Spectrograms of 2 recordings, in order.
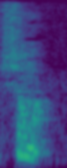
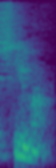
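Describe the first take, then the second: First: The first vowel is a short 'uh' sound. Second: The first vowel sounds like 'ee'. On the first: The speaker calls it right. "কিন্তু এটা কিন্তু সীমা না" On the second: The speaker calls it wrong. "যেই ব্যক্তি ইংরেজি পড়ে সে বলে সীমা"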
